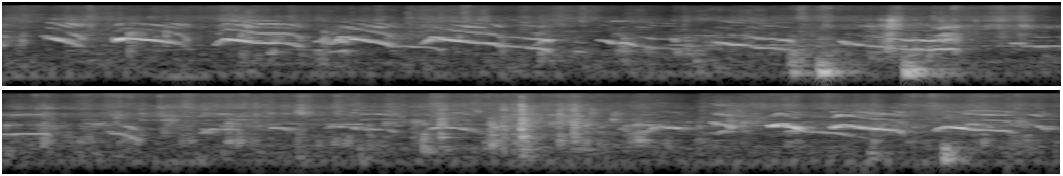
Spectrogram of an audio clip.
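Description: Rottweiler puppies whimper and whine in overlapping, high, falling squeals.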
